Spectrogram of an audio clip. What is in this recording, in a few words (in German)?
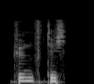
"künftig", German; adjectives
